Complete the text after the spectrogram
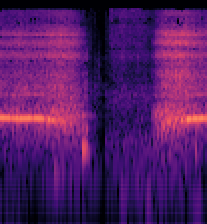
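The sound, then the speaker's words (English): Someone imitates a train whistle: two loud, airy, hissing blasts carrying a steady mid-pitched tone, split by a short breath-like pause. No one speaks. “That kind of was like a train.”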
